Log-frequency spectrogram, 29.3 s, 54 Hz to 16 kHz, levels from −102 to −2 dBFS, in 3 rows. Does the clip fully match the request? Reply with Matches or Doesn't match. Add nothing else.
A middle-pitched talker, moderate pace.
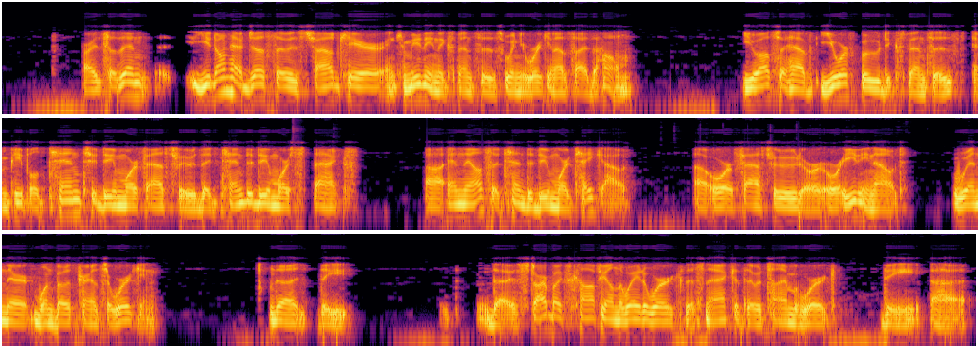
Doesn't match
